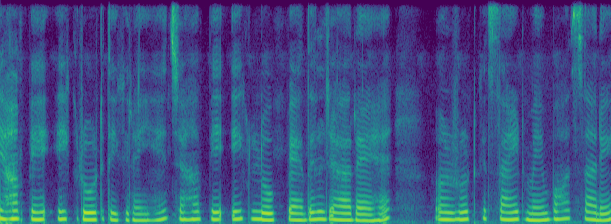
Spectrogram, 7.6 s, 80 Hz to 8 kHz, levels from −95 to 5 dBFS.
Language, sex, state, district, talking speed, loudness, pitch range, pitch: Hindi, female, Uttar Pradesh, Budaun, 180 wpm, -15 LUFS, 240-270 Hz, 255 Hz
